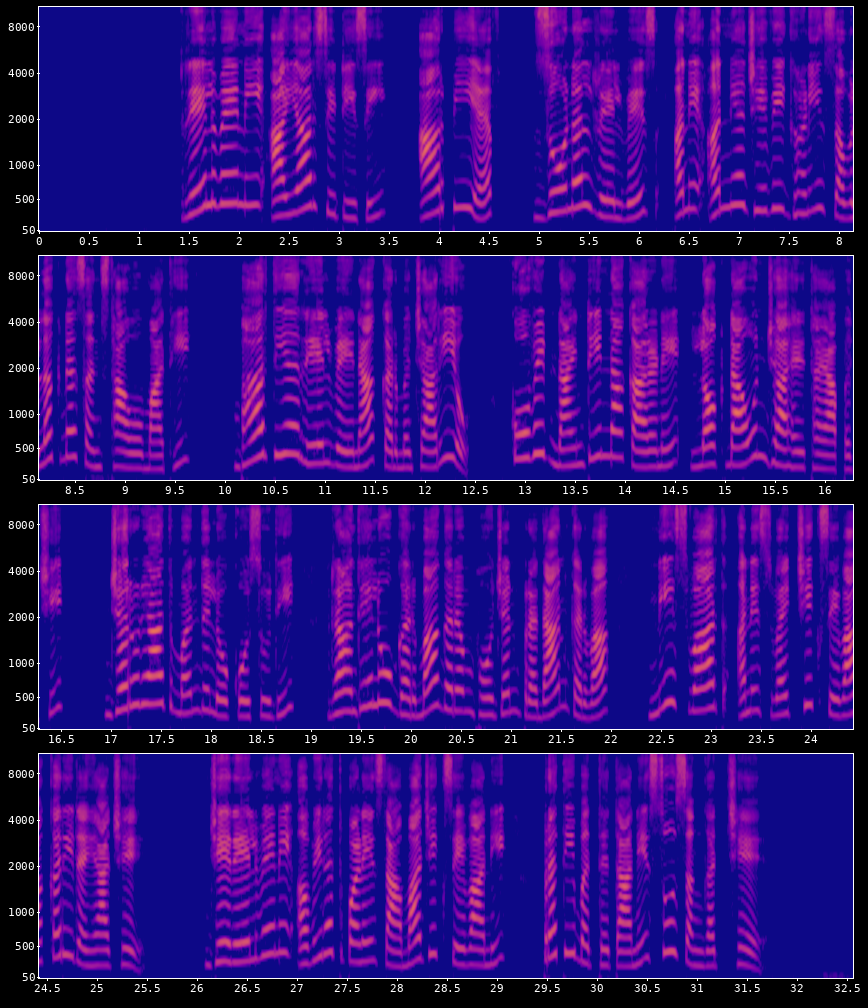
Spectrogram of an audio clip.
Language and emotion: Gujarati, neutral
